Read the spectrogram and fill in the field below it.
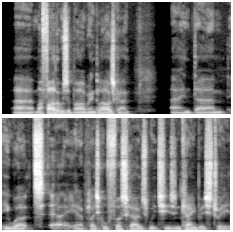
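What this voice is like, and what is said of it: Scottish accent, a bit faded. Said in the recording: “I'm a Scot. Obviously, got a bit of a dodgy accent”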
